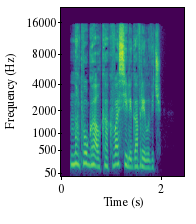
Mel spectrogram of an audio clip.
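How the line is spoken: Relieved exclamation. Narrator (Russian): облегченно воскликнула Степанида Пантелеймоновна

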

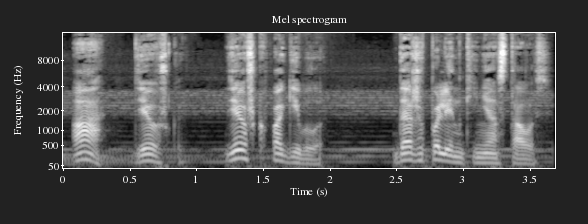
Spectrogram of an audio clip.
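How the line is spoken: Calm old man. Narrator (Russian): спокойно проговорил старик

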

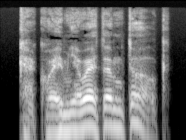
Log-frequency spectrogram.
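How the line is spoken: Quiet, even question. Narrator (Russian): Тихо, ровно спросил он

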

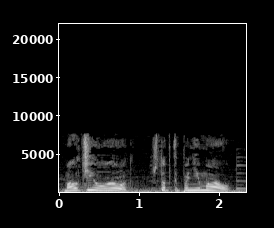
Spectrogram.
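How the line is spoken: Yelled. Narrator (Russian): Стас заорал

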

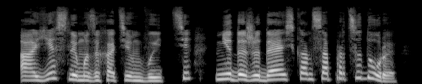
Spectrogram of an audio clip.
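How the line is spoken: Shouted over running water. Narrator (Russian): крикнула Гейнер, пытаясь перекрыть шум воды

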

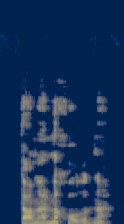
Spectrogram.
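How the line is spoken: Grumbling. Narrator (Russian): проворчал Иван

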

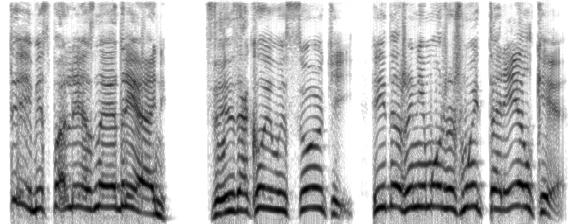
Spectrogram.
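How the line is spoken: Shouting. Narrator (Russian): Владелец магазина с моллюсками закричал

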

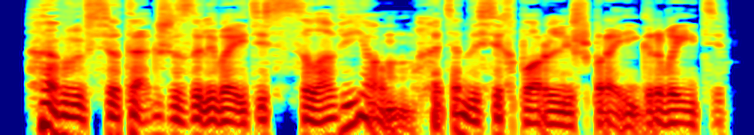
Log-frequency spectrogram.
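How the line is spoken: Laughing, mocking. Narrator (Russian): хохотнула Пожарская

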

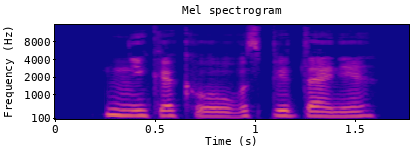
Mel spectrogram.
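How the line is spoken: Snorting. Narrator (Russian): фыркнул он

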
